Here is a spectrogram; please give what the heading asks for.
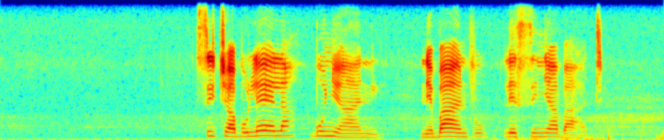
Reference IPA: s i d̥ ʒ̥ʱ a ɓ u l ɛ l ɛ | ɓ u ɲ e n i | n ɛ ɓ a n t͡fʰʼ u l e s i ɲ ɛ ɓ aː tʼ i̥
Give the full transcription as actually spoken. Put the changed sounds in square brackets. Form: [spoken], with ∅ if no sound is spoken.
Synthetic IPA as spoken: s i d̥ ʒ̥ʱ a ɓ u l ɛ l [a] | ɓ u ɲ [a] n i | n ɛ ɓ a n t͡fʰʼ u l e s i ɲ [a] ɓ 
